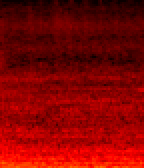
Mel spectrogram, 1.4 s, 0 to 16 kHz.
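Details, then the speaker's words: Sanyo SW1070 TK2 manual washing machine spin side, after reconnecting the disconnected door safety switch: steady even low hum from spin tub, no knocks or scraping; spin motor running normally after repair. "Yes, it start working."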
